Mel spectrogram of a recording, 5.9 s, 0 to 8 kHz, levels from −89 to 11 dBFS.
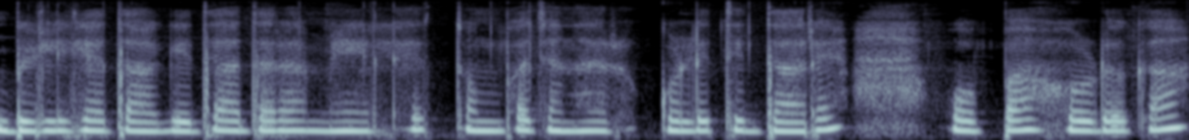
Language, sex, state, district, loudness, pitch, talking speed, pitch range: Kannada, female, Karnataka, Raichur, -16 LUFS, 210 Hz, 90 wpm, 205-220 Hz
